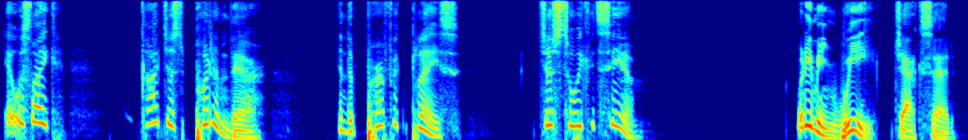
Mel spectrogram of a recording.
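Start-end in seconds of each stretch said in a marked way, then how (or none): 0.0-6.4 put-on high, airy little girl in awe; lost in a dreamy memory. A narrator's reading. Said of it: "staring off dreamily". 7.9-8.8 snapping. A narrator's reading. Jack snaps at Katie.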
